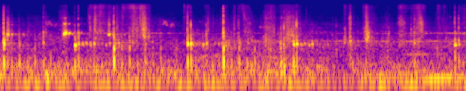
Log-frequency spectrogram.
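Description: A run of irregular sharp slaps from a handball rally: the small rubber ball smacking off the concrete wall and bouncing on the pavement, with the players' footsteps on the court.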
